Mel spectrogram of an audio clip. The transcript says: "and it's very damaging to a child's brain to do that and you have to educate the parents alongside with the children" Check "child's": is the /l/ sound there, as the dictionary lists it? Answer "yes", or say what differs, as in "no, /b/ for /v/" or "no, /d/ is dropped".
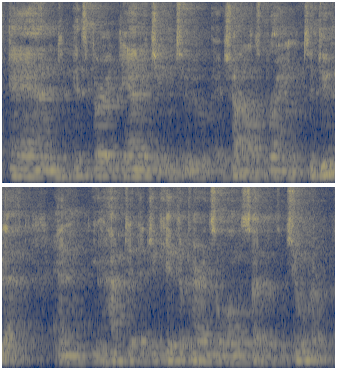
yes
